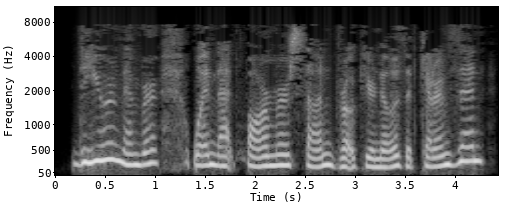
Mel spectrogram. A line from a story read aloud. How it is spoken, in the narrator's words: I gasped between fits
